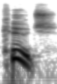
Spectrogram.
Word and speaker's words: Couch: I told you our street that's spelled like couch here is pronounced cooch, so you'll know that when you come visit Portland.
